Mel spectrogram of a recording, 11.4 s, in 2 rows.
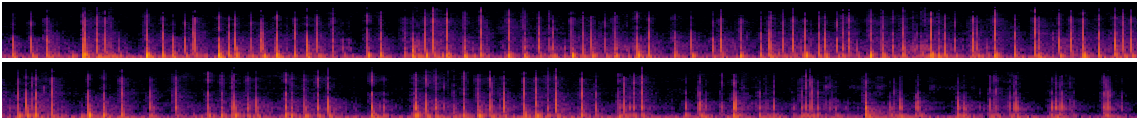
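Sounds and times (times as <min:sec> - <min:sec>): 
fast tapping: 0:00.0 - 0:11.3.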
